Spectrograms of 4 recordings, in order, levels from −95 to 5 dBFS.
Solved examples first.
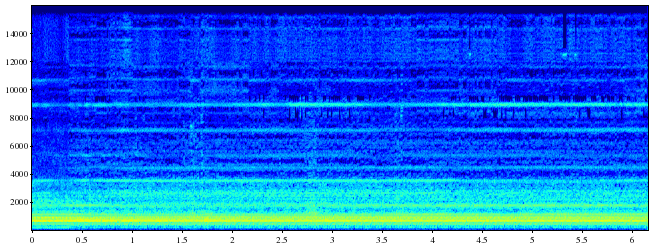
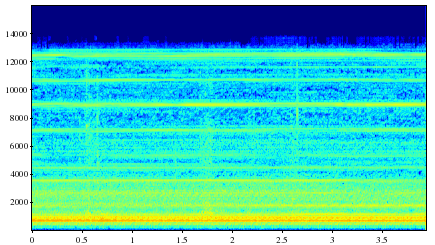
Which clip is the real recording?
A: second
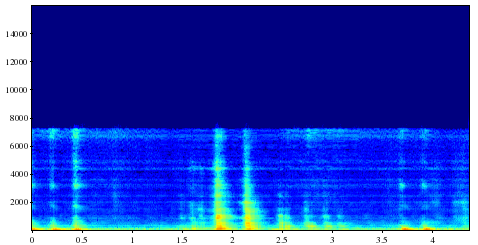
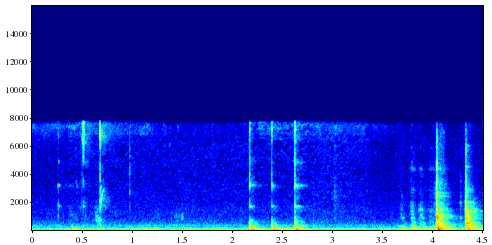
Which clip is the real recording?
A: second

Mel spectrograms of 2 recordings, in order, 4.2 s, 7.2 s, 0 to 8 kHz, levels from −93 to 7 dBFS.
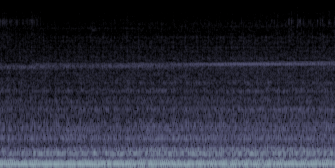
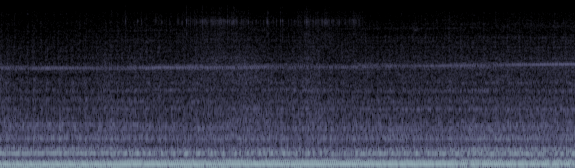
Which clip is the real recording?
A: second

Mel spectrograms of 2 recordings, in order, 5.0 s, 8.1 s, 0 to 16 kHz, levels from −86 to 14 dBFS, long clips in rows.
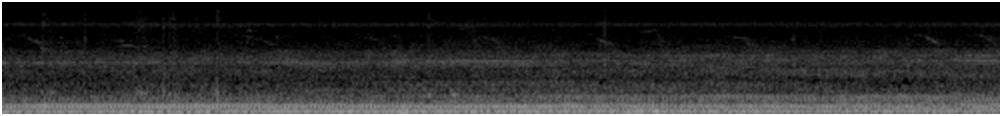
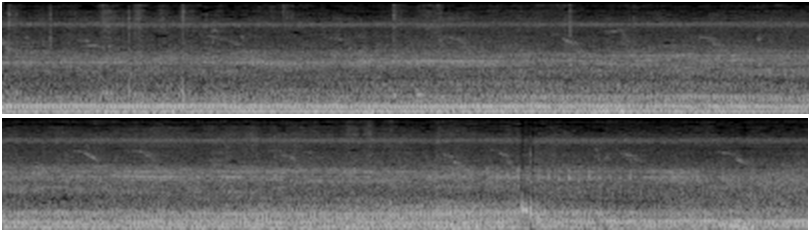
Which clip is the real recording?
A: first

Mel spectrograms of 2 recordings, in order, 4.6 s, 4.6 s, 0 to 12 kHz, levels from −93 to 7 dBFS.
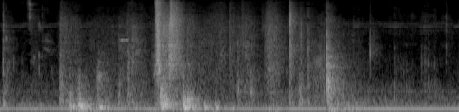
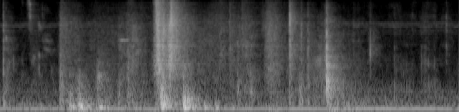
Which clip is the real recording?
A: first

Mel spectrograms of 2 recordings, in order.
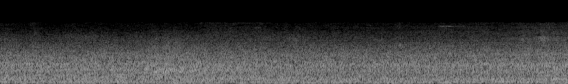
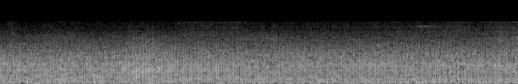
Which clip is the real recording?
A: first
